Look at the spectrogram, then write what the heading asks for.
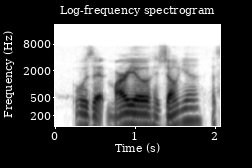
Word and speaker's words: Hezonja: But like what was it, Mario Hezonja?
